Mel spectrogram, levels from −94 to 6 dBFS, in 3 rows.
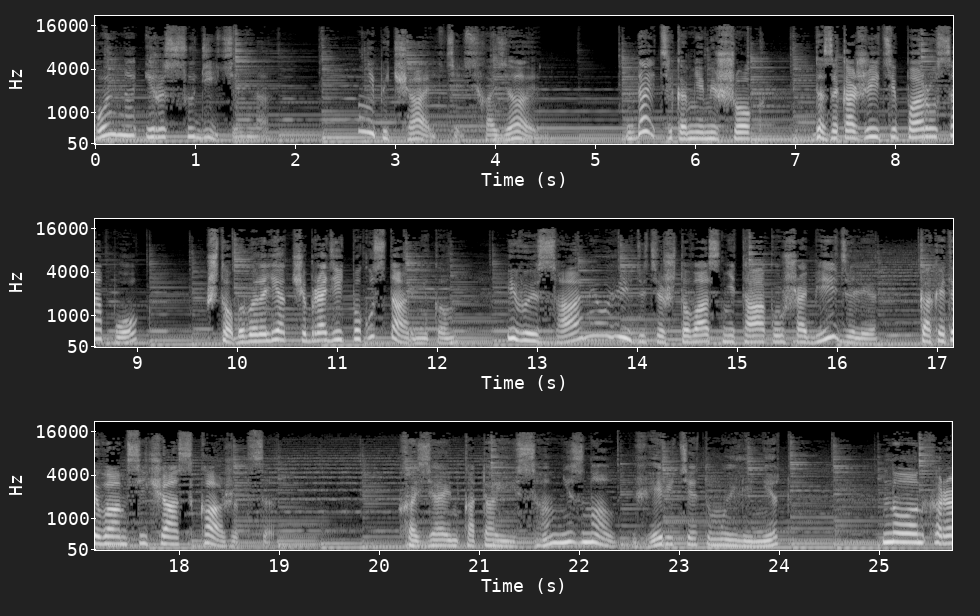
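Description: No dropouts, clicks, distortion or level jumps turn up anywhere in the signal, which holds steady throughout.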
